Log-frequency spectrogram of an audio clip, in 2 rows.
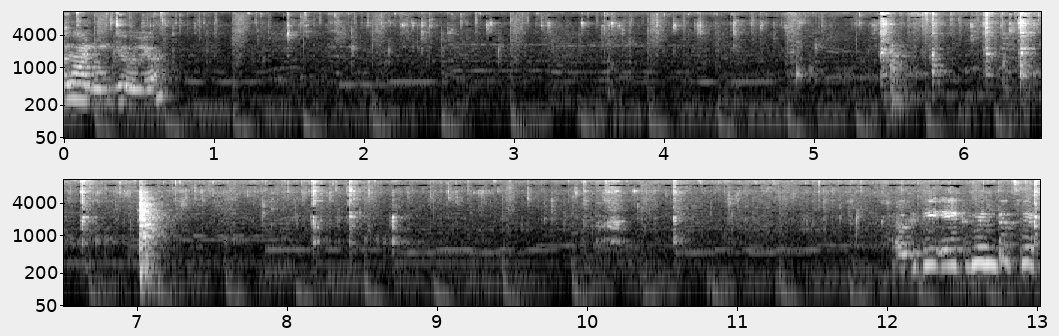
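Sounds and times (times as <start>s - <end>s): garlic sizzling in oil: 0.0s - 13.0s
spatula scraping a wok: 9.8s - 10.9s.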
